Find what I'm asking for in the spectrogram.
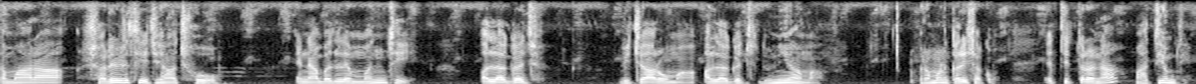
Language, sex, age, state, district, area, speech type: Gujarati, male, 18-30, Gujarat, Rajkot, urban, spontaneous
